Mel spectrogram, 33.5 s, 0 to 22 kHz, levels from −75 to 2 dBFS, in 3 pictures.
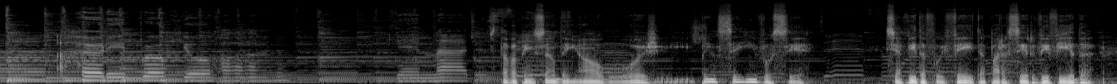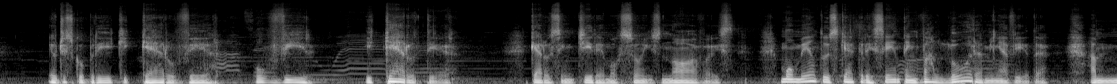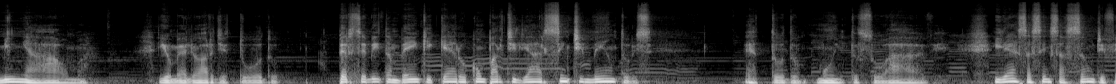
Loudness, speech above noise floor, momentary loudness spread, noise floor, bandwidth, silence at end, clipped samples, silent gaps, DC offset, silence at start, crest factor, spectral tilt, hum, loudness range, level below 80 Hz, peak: -17 LUFS; 34 dB; 17 LU; -49 dBFS; 17 kHz; 0 s; under 0.1%; none; 0.2%; 0 s; 16 dB; -6.5 dB/octave; none; 11 LU; -28 dBFS; 0 dBFS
